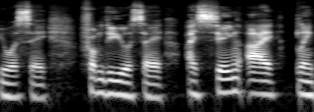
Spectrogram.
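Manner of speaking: usual speaking voice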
